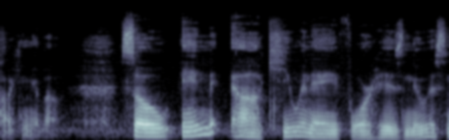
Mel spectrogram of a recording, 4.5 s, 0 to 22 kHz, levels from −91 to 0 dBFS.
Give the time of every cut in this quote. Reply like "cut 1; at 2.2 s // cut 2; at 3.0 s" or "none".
none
